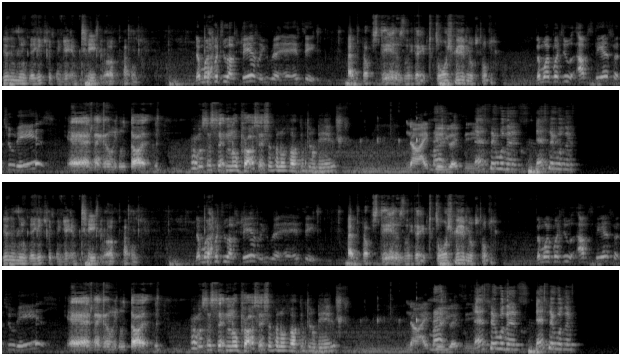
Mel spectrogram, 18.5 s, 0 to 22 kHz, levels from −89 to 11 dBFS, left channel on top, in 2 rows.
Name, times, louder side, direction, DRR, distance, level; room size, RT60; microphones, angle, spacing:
voice 1, 0.0-2.1 3.1-3.2 5.2-7.4 10.3-11.6 12.1-14.4, right 1 dB, 5° right, 0.7 m, -28 dB
voice 2, 0.9-1.9 2.5-4.7 5.1-5.2 6.5-6.8 7.7-9.9 11.9-12.2 13.9-16.4 17.2-17.4, left 4 dB, 90° left, 0.9 m, -33 dB
voice 3, 16.3-17.8, right 3 dB, 45° right, 1.2 m, -31 dB
7.5 x 6.1 x 3.2 m
head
